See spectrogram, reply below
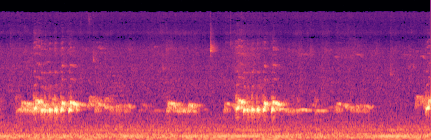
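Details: Zebra dove singing in the crossing rhythm, triple ketek style, in full lively voice; low, mellow cooing phrases open with a rapid trilled burst and trail into steadier held notes, two phrases about four seconds apart over a steady low hum.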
